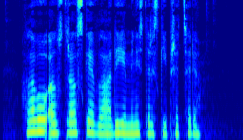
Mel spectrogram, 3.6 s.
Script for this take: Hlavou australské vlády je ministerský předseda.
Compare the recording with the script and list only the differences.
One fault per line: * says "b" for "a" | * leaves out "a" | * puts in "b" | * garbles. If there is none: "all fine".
all fine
